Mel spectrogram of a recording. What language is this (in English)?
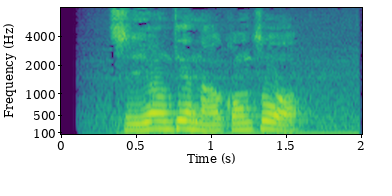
Chinese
